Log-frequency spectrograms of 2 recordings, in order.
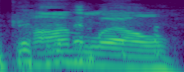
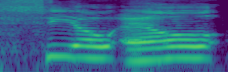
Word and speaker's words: colonel: Conlell. Conlell. I am Conlell. Wow. All right, well, that's your first strike. You want to spell that one, Jimmy? The word is C-O-L-O-N-E-L.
